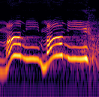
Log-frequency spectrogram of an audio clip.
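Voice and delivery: put-on very high, loud child's call; toddler calling mommy. Toddler trapped in the van calls for his mother, high and loud. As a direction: cry out for mommy like a stuck little boy. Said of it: "He told us later".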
